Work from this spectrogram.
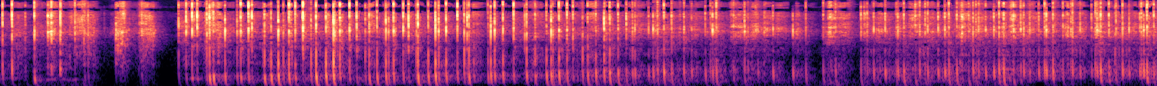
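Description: An artificial plastic green apple is tapped rapidly with fast, continuous taps and recorded lo-fi without a microphone. The taps are dry, clicky, and slightly rattly, with a midrange body, bright upper edges, and almost no low end. A brief gap occurs near the start before the dense tapping continues.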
